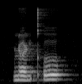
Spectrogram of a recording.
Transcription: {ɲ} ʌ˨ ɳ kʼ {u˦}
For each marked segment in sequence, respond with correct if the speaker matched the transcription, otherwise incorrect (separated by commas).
incorrect, incorrect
